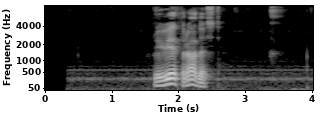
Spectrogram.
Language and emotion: Russian, positive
